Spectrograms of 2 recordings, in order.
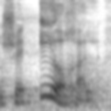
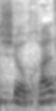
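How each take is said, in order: First: Corrected reading sheiojal, spelled out slowly; sheiojal, drawn out. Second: The misread form sheojal. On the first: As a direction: say sheiojal slowly, with a clear i before ojal. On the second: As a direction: say sheojal with a plain o, no i. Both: Shown as a demonstration. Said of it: "hay que arreglar la versión".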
